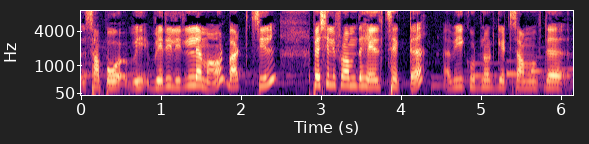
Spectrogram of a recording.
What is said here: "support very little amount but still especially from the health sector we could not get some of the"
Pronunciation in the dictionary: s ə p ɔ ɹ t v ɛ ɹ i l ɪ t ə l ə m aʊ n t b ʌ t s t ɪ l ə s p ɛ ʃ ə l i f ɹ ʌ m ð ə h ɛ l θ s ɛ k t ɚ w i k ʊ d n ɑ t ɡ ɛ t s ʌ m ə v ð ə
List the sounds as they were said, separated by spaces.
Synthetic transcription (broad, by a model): s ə p ɔ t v v ɛ ɹ i l ɪ t ə l ə m aʊ n t b ʌ t s t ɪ l s p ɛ ʃ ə l i f ɹ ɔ m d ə h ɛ l t s ɛ k t ɚ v i k ʊ d n ɑ t ɡ ɛ t s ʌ m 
